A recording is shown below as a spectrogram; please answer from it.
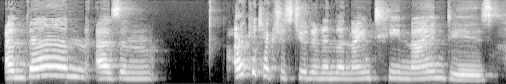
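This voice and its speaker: A middle-aged American woman giving an online architecture lecture over a video call, in a clear, steady academic way with some fillers. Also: fairly high pitch, measured pace. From United States. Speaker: guest lecturer.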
